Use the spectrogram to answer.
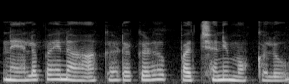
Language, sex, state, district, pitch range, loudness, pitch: Telugu, female, Andhra Pradesh, Krishna, 190-210 Hz, -17 LUFS, 200 Hz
